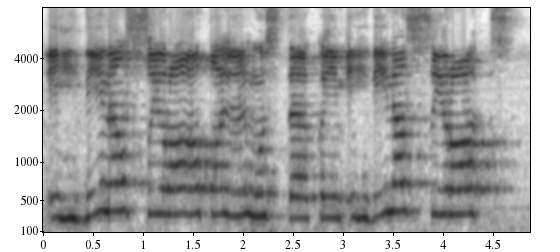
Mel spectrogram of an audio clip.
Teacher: Sad dengan sin sama-sama ada keluar angin. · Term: sifat sofir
